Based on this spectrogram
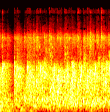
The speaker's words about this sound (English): I think you all should clap for yourselves and give yourselves a round of applause.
